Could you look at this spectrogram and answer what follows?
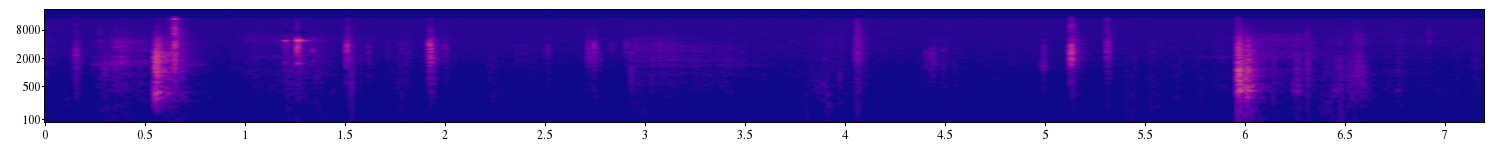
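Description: Scattered light clicks and knocks of tools being handled, with two louder knocks about half a second in and about six seconds in.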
